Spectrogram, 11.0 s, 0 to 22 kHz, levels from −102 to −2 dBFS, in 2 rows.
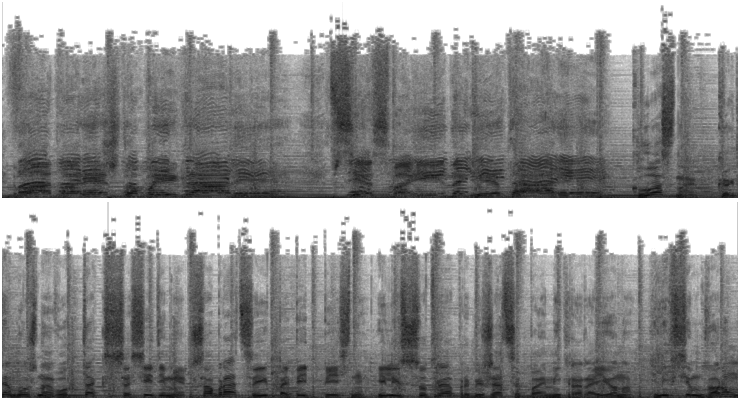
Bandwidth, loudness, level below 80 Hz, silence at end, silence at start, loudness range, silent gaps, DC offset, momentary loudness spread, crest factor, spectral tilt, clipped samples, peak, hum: over 20 kHz; -10 LUFS; -32 dBFS; 0 s; 0 s; 1 LU; none; 0.1%; 3 LU; 10 dB; -3 dB/octave; under 0.1%; 0 dBFS; none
